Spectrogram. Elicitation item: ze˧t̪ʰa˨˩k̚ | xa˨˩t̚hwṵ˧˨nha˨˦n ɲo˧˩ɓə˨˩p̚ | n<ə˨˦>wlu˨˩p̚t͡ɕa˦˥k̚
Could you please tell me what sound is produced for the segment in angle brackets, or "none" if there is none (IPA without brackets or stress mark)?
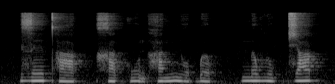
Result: ə˧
